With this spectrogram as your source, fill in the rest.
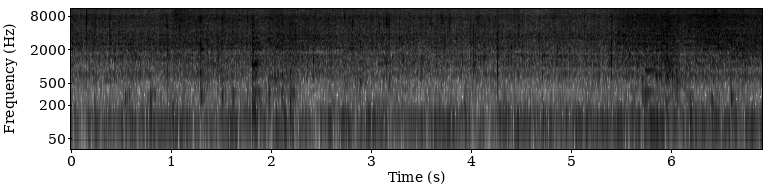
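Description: Boiled jackfruit frying with spices in a pan, a dense close sizzle with a busy rhythm of spatula scrapes and stirring taps, getting slightly louder toward the end, with no voices.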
